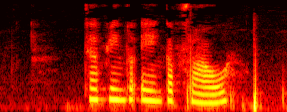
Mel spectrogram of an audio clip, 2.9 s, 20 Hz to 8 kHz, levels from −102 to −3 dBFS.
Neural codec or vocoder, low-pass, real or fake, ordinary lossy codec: none; 7.2 kHz; real; MP3, 32 kbps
